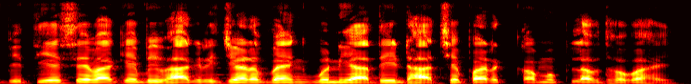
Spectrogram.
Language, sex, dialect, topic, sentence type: Magahi, female, Southern, banking, statement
